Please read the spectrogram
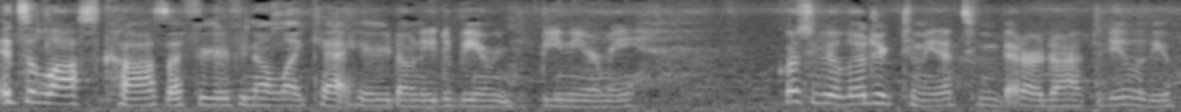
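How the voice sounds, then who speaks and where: A woman talks at a very fast pace with ordinary pitch variation over light background noise. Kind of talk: casual vlog chat. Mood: amused, chatty. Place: shop. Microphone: phone near.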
